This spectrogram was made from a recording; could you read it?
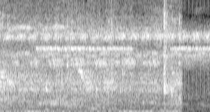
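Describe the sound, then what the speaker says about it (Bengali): Vegetable curry of potato, eggplant and tomato with cumin paste being stirred in a pan, a soft continuous sizzle with light scraping, quiet and steady before cutting off near the end. "জিরে বাটাটা দিয়ে নেড়ে চেড়ে দিলাম"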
